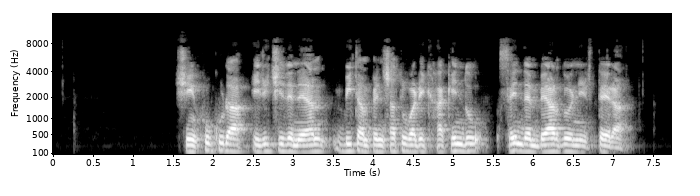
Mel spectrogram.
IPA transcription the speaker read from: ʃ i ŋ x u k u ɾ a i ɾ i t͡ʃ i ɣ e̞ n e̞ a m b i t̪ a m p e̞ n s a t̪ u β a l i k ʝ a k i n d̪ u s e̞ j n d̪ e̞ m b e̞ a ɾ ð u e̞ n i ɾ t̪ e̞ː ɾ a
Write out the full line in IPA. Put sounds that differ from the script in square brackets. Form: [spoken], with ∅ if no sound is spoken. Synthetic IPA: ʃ i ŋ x u k u ɾ a i ɾ i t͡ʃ i [ð] e̞ n e̞ a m b i t̪ a m p e̞ n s a t̪ u β a [ɾ] i k ʝ a k i n d̪ u s e̞ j n d̪ e̞ m b e̞ a ɾ ð u e̞ n i ɾ t̪ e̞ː ɾ a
